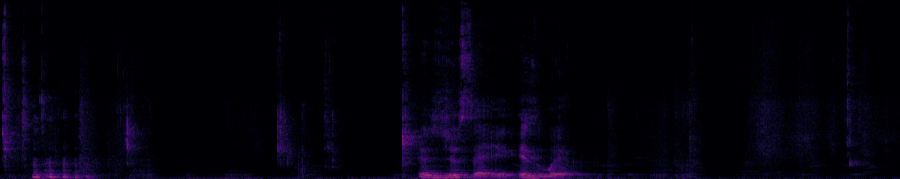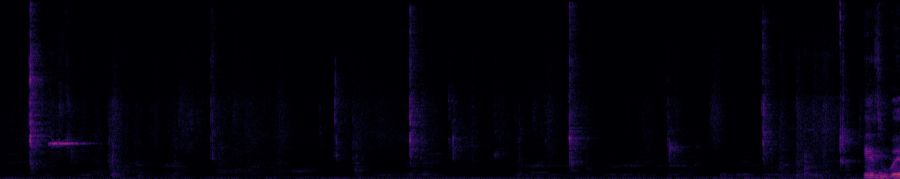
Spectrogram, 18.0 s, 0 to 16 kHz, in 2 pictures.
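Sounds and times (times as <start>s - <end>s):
mouth smacks while chewing: 0.0s - 1.6s, 2.6s - 4.2s, 8.4s - 9.6s, 12.2s - 17.6s
paper napkin rustling: 6.3s - 17.4s.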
